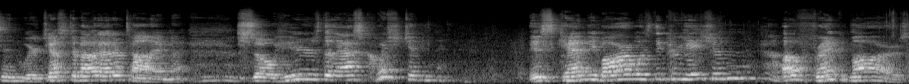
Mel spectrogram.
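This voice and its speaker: A man's voice: sits high, fairly bright tone. A man playing a wry, teasing, theatrical host of a scripted spooky comedy trivia show. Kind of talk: scripted comic quiz hosting. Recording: echoey hall, far mic, faint noise.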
